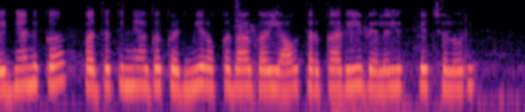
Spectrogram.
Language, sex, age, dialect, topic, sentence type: Kannada, female, 25-30, Dharwad Kannada, agriculture, question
